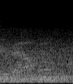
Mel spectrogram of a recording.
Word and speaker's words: Bauman: Gary Bauman.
